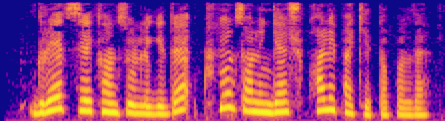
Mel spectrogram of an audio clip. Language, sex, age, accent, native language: Uzbek, female, 19-29, Farg'ona, Uzbek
